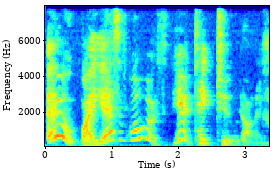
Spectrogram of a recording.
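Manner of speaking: dote grandly on a little one; indulgent Agnes. Acted.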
